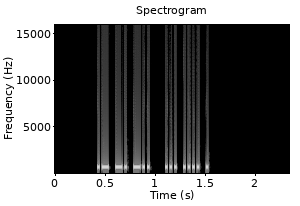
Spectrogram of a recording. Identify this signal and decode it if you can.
Morse code, heard as a keyed tone, about 49 wpm, 700 Hz. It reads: AND SHE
